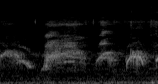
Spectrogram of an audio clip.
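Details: Puppies whimpering in a series of about four arched, thin whines that rise and fall, some overlapping, over a steady hissing background.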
